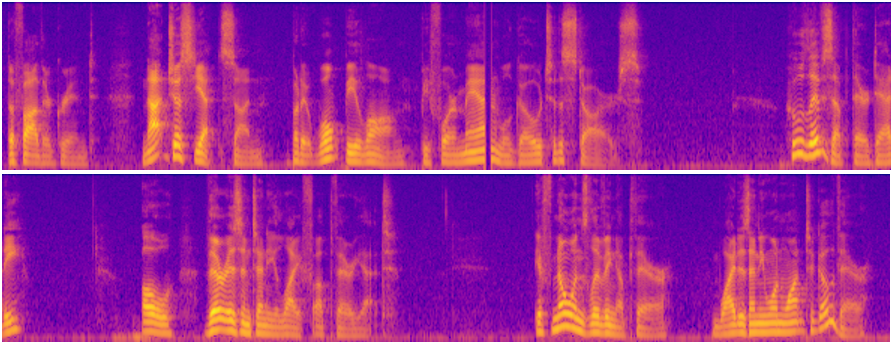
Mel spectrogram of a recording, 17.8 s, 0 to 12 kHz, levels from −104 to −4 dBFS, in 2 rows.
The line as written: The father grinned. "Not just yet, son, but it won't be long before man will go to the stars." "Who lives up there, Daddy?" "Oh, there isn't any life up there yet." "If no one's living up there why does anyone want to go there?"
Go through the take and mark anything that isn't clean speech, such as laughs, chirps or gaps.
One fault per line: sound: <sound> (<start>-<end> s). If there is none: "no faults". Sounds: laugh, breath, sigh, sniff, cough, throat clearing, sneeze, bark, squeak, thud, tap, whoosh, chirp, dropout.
sound: dropout (4.8-4.9 s)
